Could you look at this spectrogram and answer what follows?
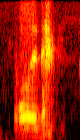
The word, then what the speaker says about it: Soledad: Solar Dad. Oh. – Soledad. Not solar, Soledad. Sol E with the E. Soledad.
